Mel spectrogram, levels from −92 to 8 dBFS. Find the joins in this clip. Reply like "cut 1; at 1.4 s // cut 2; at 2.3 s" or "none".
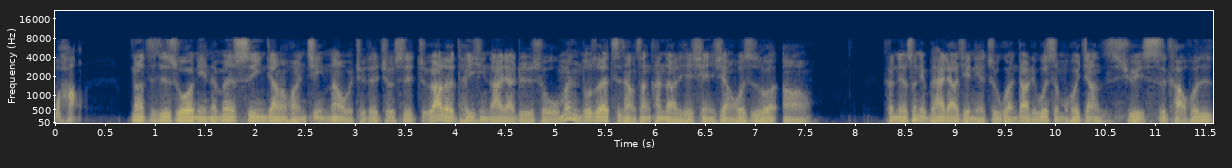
cut 1; at 2.7 s

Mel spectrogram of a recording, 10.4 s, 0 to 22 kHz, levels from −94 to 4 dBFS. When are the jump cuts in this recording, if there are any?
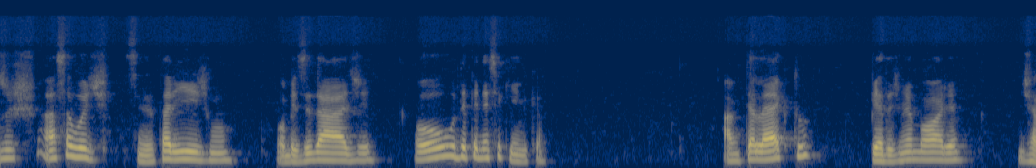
none

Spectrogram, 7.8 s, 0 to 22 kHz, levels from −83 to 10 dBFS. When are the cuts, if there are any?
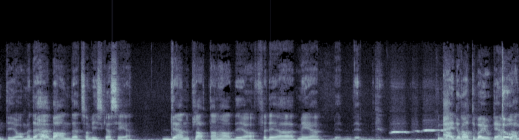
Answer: cut 1; at 6.7 s

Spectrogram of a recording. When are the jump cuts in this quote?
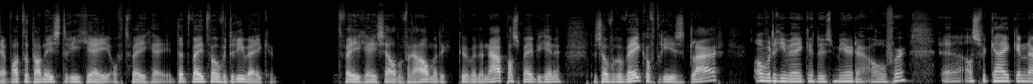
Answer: cut 1; at 3.3 s // cut 2; at 7.4 s // cut 3; at 9.3 s

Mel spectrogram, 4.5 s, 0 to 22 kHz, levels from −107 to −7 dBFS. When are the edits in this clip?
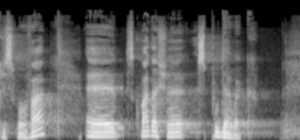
cut 1; at 1.9 s

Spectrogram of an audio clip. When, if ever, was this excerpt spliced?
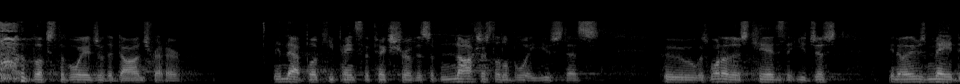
none

